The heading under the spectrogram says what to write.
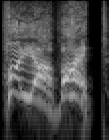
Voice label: neutral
